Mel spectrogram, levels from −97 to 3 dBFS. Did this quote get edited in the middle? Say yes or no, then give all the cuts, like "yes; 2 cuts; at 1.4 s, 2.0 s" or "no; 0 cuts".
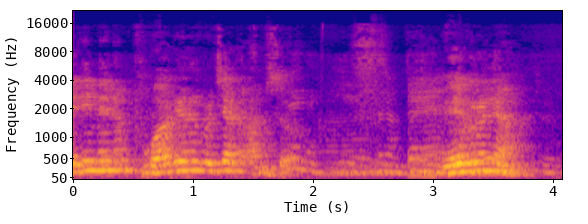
yes; 1 cut; at 2.8 s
